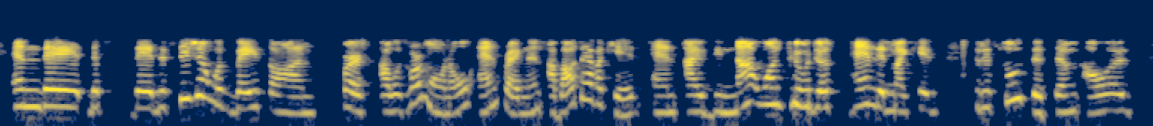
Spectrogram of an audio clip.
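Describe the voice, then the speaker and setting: A woman with a Portuguese accent talks at a fairly high pitch. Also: moderate pace. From Brazil. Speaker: real estate investor. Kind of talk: interview. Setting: live online video stream. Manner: halting, with many repeated words.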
